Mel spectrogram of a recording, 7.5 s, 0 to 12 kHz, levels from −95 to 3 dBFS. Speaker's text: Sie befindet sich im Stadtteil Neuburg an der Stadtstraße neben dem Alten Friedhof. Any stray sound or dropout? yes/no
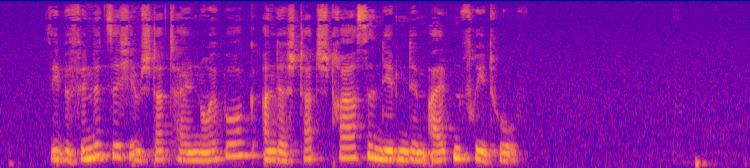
no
